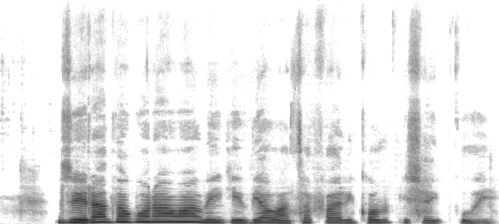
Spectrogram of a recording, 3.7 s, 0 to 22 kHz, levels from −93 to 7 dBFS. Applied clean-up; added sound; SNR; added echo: neural mask model Resemble Enhance denoiser.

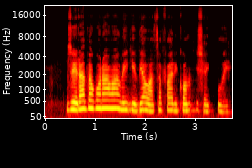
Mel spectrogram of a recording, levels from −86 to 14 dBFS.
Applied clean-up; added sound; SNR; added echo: neural mask model DeepFilterNet 3.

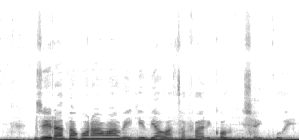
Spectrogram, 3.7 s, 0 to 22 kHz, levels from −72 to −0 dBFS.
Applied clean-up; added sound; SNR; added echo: none; Engine / Car; -1 dB; none.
